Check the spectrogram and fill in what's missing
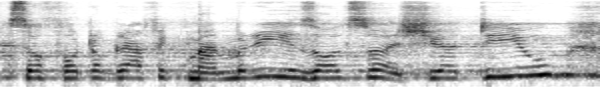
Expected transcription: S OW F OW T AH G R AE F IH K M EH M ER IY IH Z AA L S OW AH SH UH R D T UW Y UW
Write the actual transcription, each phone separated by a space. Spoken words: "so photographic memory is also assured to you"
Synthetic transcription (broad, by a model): S OW F OW T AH G R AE F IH K M EH M ER IY IH Z AA L S OW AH SH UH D T UW Y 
